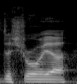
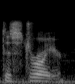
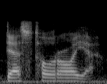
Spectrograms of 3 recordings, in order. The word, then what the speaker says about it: Destoroyah: address, and that is the mispronunciation of the actual film. Now, I know that it's actually much easier for most of us to say that the creature is called Destroyer, but the actual Japanese kanji on the original poster calls the creature Destoroyah.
